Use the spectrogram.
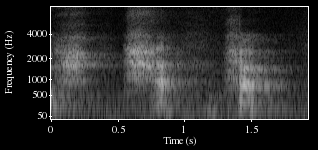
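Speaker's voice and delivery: soft breathy "Ha, ha, ha." like a gasp after hot jalapeno; breathy throat ha. Shown as a demonstration. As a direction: push the "ha" out from the throat as if the mouth burns. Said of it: "Lots of jalapeno".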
